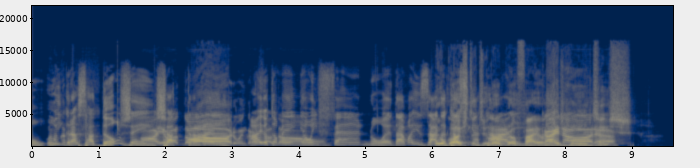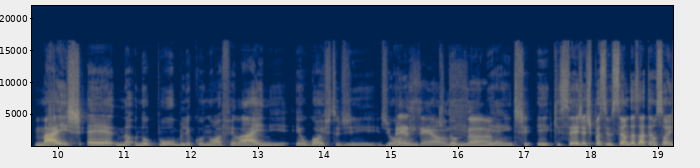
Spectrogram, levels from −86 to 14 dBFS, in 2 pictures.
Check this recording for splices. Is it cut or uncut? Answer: uncut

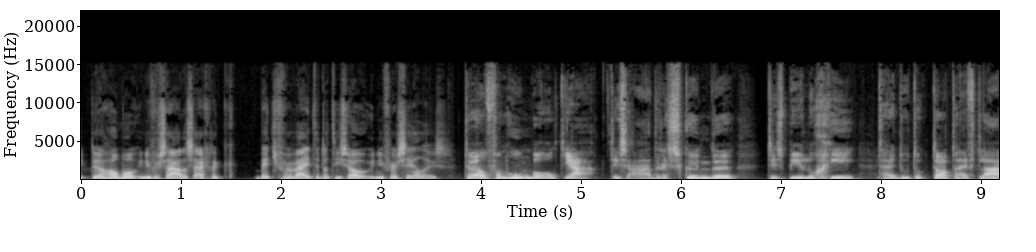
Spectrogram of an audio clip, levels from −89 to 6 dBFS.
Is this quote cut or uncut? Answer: cut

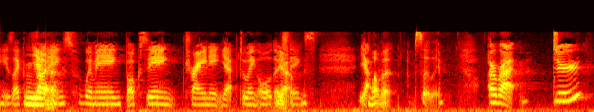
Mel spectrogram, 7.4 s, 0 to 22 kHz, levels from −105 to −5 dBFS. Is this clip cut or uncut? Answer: uncut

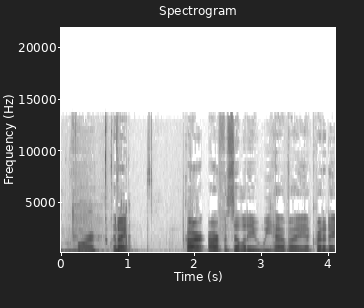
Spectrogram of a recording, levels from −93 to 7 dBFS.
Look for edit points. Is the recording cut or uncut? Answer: uncut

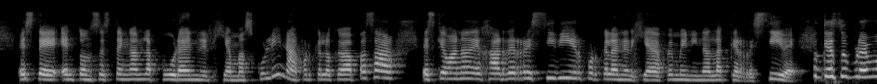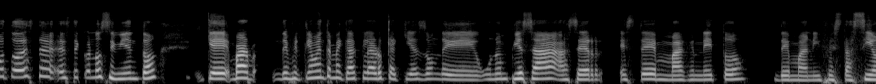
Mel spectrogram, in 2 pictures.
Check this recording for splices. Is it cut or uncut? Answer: cut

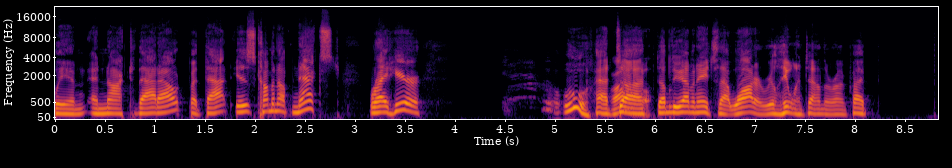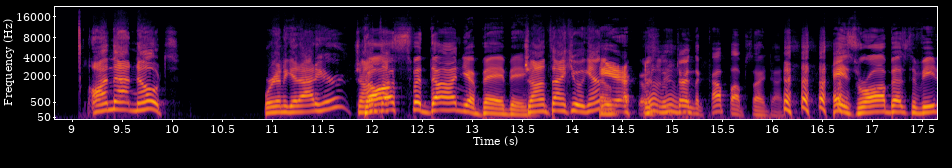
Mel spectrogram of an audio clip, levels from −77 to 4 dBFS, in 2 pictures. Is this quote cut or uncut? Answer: cut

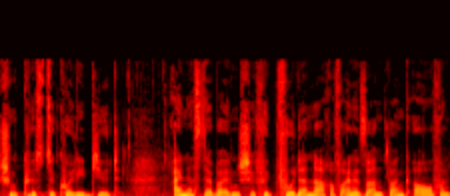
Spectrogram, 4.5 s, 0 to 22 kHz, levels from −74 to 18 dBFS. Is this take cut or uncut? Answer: cut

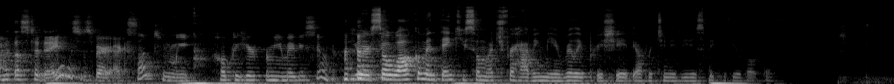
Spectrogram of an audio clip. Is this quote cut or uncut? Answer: uncut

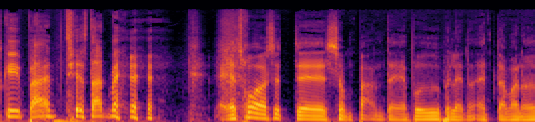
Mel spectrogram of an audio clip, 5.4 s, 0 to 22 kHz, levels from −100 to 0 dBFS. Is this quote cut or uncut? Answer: uncut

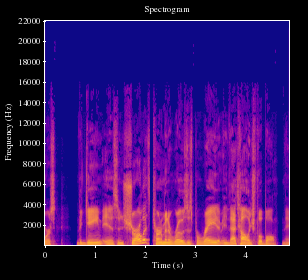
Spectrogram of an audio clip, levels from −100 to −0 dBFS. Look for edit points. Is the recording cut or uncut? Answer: cut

